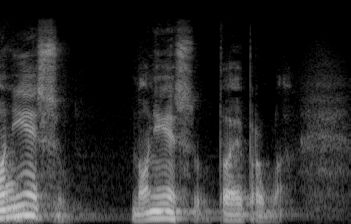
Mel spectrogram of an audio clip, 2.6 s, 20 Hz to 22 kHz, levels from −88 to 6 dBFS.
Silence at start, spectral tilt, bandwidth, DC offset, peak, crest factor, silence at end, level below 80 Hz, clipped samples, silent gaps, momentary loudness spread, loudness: 0 s; -6 dB/octave; 14.5 kHz; under 0.1%; -4 dBFS; 20 dB; 0.5 s; -64 dBFS; under 0.1%; none; 14 LU; -25 LUFS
